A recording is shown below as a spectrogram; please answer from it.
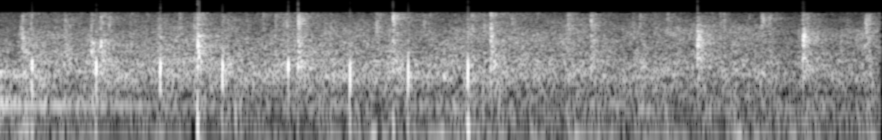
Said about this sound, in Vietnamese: Xin được cùng với cộng đoàn phụng vụ hôm nay, chúng ta chúc mừng giáo họ Vinh Sơn và những ai nhận thánh Vinh Sơn làm quan thầy bằng một tràng vỗ tay thật lớn.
